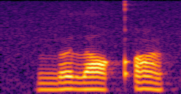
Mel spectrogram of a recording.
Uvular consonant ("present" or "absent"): present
